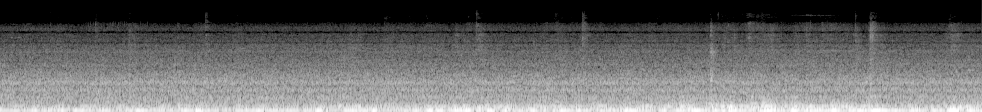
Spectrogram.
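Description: Running noise inside a Bombardier Comet IIM passenger coach with the train moving along the line: a steady low rumble of wheels on rail, with a couple of faint clicks in the second half.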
